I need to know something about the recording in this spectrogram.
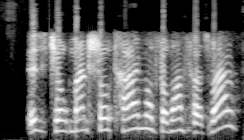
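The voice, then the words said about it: Man putting on a woman's voice. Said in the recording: “impersonate a lady ... That's actually quite good.”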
